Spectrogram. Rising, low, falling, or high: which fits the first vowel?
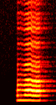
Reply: high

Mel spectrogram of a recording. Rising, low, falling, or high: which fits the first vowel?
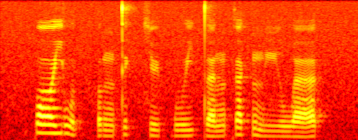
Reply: high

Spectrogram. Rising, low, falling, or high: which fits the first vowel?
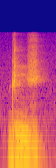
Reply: low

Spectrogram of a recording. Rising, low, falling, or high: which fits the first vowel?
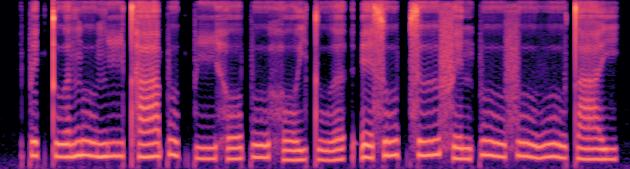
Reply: rising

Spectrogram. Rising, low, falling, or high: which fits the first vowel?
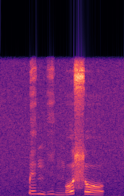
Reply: high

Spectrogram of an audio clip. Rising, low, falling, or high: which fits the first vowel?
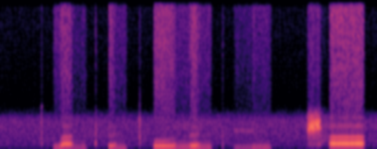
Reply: low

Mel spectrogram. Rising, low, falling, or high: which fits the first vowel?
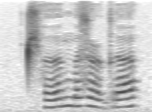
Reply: rising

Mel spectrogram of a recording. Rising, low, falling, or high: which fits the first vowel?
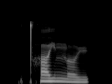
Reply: high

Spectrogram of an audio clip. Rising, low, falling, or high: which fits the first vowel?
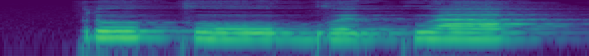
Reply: high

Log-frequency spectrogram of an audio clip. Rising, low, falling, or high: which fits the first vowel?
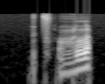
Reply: rising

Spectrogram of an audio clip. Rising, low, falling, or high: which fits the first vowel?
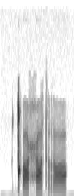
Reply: falling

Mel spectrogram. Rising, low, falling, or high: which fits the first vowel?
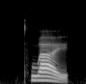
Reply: falling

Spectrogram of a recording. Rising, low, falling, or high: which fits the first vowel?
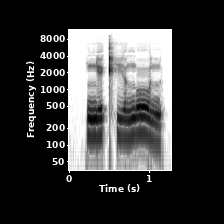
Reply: rising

